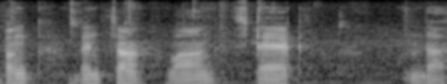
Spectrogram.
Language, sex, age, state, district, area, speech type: Punjabi, male, 45-60, Punjab, Fazilka, rural, spontaneous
